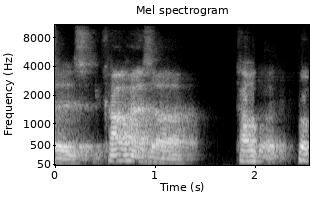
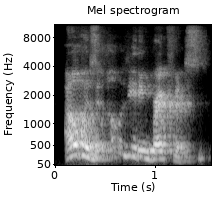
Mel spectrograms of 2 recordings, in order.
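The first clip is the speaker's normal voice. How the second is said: higher-pitched mock-angry retelling; retold anger; 7 semitones higher than usual. Recounting an angry video to the host, mock indignant. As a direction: imitate someone worked up and complaining. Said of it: "he's, like, really angry in the video".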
